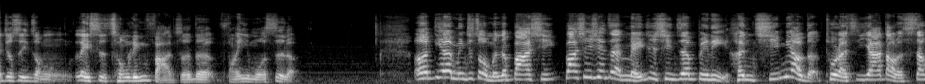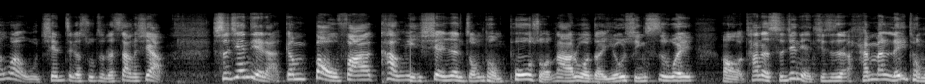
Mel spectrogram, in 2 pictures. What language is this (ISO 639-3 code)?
zho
